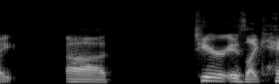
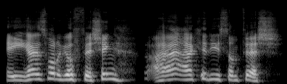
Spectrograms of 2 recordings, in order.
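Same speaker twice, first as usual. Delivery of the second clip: high, fast sudden cheeriness; goofy cheerful; 7 semitones higher than usual. Retold or imitated. Malygos to the others, suddenly cheerful about fishing. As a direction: switch to a bright fishing invite.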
